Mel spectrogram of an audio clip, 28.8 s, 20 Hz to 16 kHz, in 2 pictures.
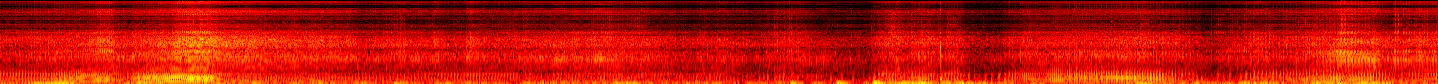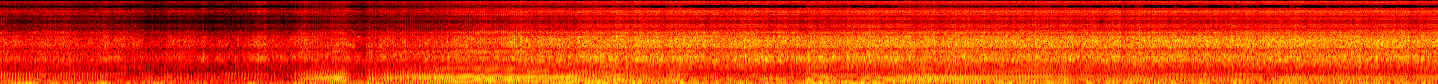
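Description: BMW G450X single-cylinder dirt bike engine revving up and down on the trail. From about 19 seconds in, a louder steady rush comes in as the engine pulls harder, its pitch climbing in steps through the gears.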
